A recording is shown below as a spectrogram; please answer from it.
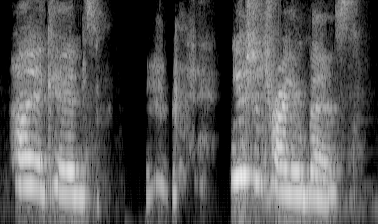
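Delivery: loud, cartoony cartoon-character voice for kids. In an online class, asked how to say it to kids, speaking like a cartoon character. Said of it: "I tried to say it like a cartoon character".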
